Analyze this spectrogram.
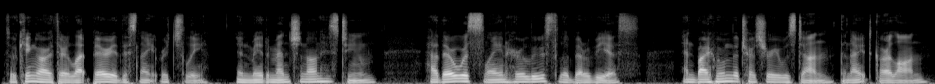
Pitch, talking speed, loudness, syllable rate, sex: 105 Hz, 205 wpm, -17 LUFS, 5.3 syllables/s, male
